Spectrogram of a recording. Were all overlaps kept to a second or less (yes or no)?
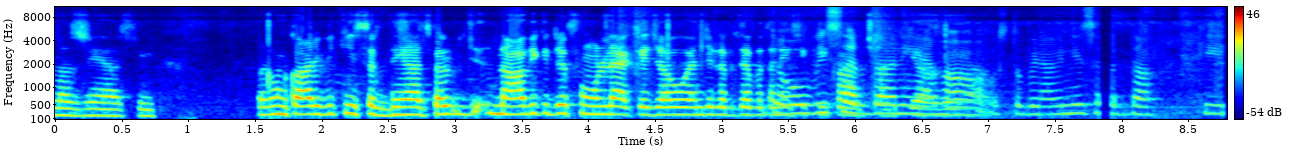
yes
